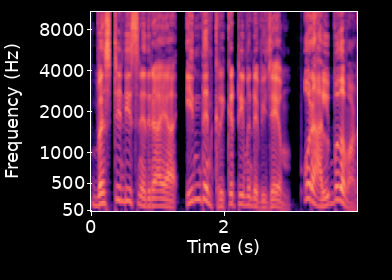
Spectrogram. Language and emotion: Malayalam, surprised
